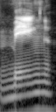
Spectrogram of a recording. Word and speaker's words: Ming: I'm sorry, it's Ming, not Ing.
